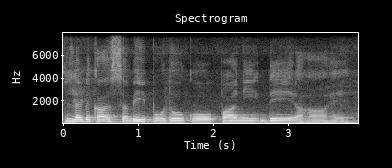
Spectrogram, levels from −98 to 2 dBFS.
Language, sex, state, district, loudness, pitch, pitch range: Hindi, male, Haryana, Jhajjar, -15 LUFS, 130 Hz, 125-145 Hz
